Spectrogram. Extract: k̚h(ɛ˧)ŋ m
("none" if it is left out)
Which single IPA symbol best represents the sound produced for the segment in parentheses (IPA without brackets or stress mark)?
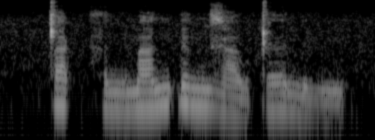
ə˧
